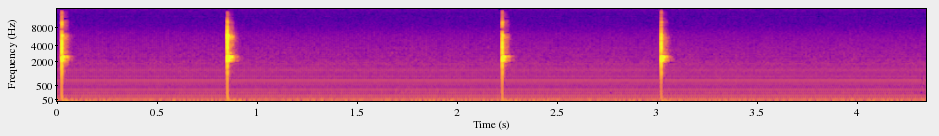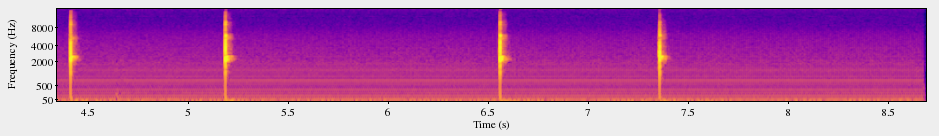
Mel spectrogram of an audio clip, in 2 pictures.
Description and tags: Claves (wooden blocks) played by me for a song in the studio.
